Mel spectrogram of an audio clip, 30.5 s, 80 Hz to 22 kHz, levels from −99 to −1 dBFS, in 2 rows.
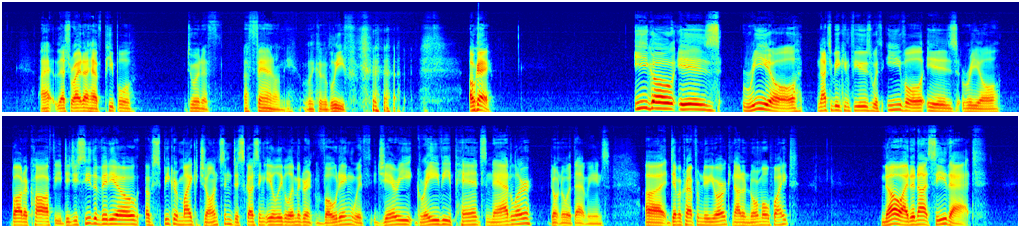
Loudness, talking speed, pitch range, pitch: -18 LUFS, 135 wpm, 105-145 Hz, 120 Hz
